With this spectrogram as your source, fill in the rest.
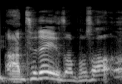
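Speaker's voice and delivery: loud, deliberately trashy put-on voice. Joking about sounding trashy from allergies: put-on trashy voice. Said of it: "I feel like I sound trashy. I feel like I'm like".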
